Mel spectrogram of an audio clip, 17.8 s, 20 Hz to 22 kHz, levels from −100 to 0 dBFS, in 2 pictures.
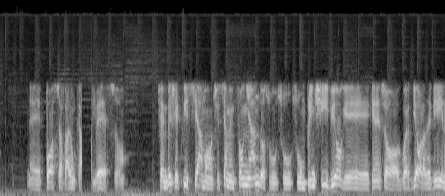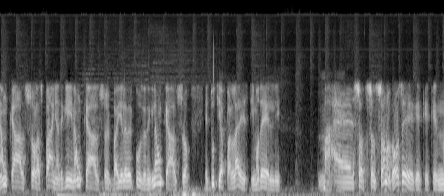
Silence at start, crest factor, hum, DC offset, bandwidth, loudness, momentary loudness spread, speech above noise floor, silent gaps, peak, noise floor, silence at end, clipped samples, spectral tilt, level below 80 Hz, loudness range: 0.55 s; 16 dB; none; under 0.1%; 16.5 kHz; -20 LUFS; 7 LU; 27 dB; none; -4 dBFS; -47 dBFS; 0 s; under 0.1%; -6 dB/octave; -38 dBFS; 3 LU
